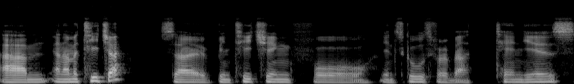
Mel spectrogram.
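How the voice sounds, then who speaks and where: Recorded very cleanly against a silent background, a man with a South African accent speaks at a medium pitch with ordinary pitch variation. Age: 40s. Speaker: school teacher and snake catcher. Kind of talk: casual interview chat. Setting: podcast.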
